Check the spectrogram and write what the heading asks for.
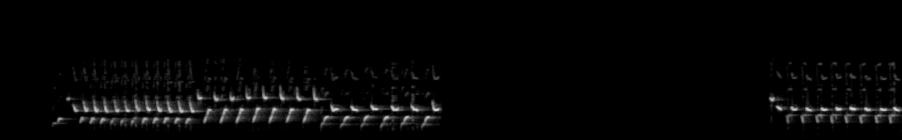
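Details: European goldfinch song used to tutor young goldfinches: rapid high trilled sequences in several distinct motifs lasting about four seconds, a long gap, then another trill begins.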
